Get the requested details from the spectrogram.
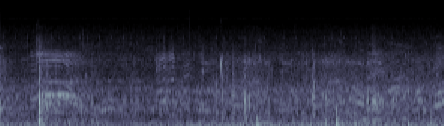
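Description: Hockey sticks sharply strike a ball several times.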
